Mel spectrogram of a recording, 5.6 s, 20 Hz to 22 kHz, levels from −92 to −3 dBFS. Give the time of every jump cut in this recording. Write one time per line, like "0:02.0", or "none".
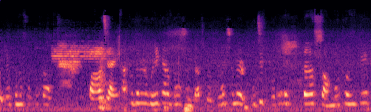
0:01.8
